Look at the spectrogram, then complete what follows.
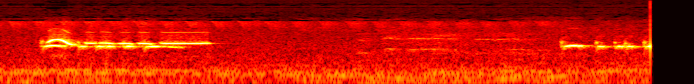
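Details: Zebra dove song meant to coax a silent dove into singing: an arched whistle and a run of short coos over two seconds, quiet faint notes, then a brief stuttering phrase before the sound cuts off.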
